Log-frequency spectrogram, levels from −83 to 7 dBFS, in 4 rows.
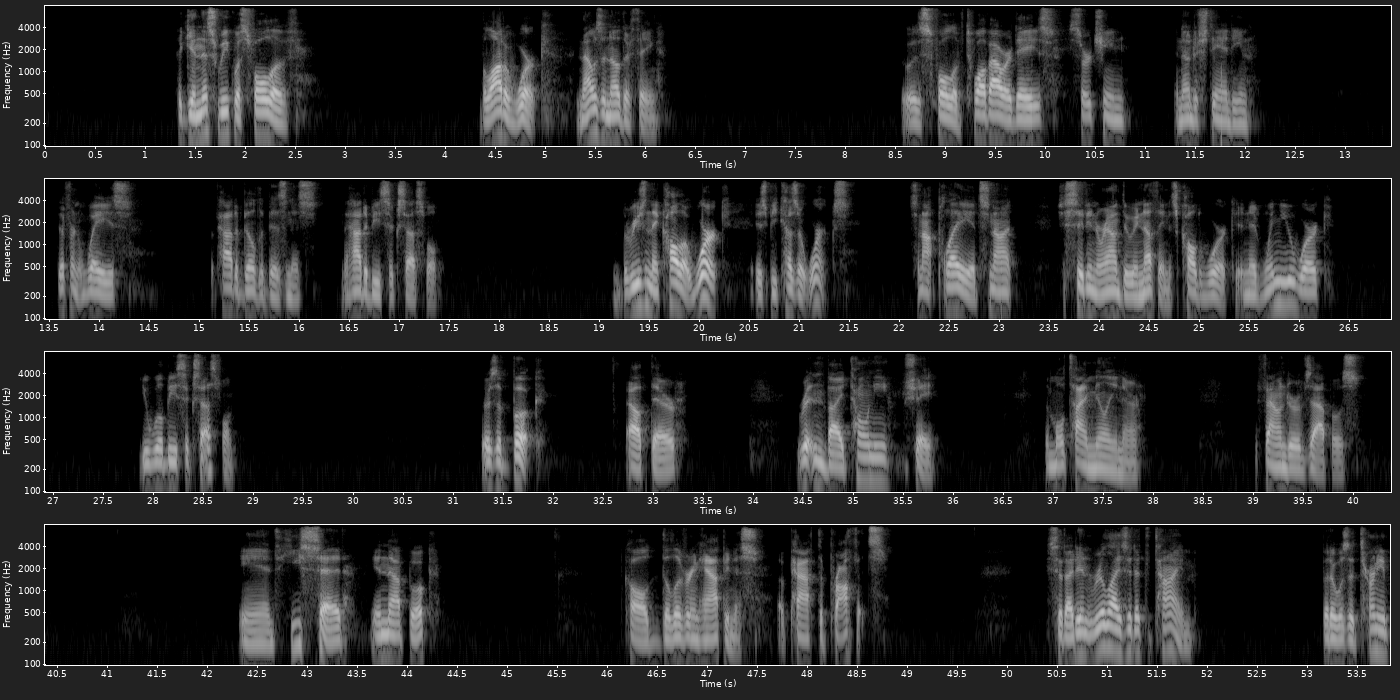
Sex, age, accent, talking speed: male, 30-49, American, 125 wpm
